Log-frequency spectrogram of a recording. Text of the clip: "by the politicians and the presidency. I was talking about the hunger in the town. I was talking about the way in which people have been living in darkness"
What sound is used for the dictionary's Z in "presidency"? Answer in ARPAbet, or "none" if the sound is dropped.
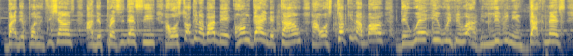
S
